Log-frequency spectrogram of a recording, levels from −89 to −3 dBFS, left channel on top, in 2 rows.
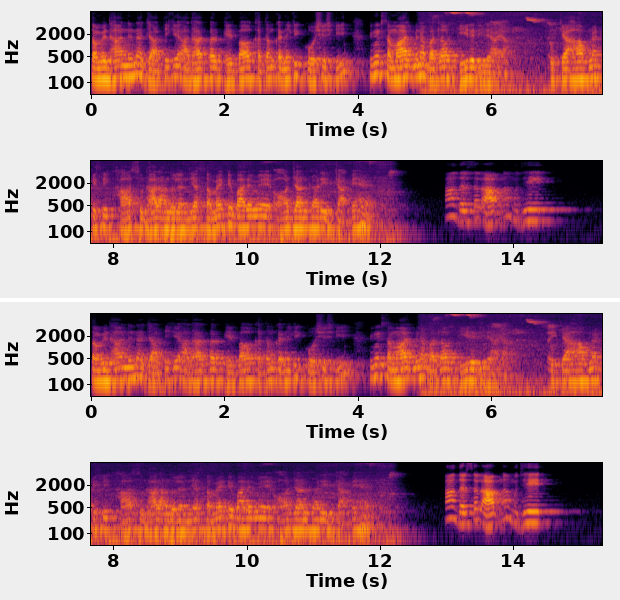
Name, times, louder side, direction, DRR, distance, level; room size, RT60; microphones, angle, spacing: voice 1, 0.0-3.8 4.2-6.3 6.9-11.9, left 3 dB, 75° left, 8 dB, 0.4 m, -27 dB
sound 1, 4.9-12.2, equal, 60° left, 1.6 m, -40 dB
voice 2, 6.8-7.2 13.0-14.4, right 5 dB, 55° right, 10 dB, 0.3 m, -28 dB
3.3 x 2.9 x 4.4 m, 0.88 s
head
